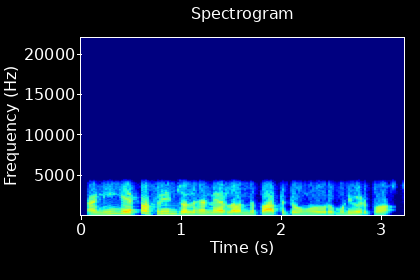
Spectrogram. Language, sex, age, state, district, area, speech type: Tamil, male, 45-60, Tamil Nadu, Erode, urban, conversation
